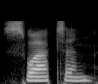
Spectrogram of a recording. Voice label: "swaetan", Anglo Saxon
